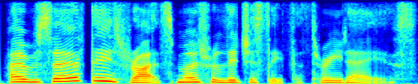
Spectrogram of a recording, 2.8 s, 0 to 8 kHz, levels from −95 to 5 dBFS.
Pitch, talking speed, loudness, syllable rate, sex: 220 Hz, 195 wpm, -18 LUFS, 6.1 syllables/s, female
